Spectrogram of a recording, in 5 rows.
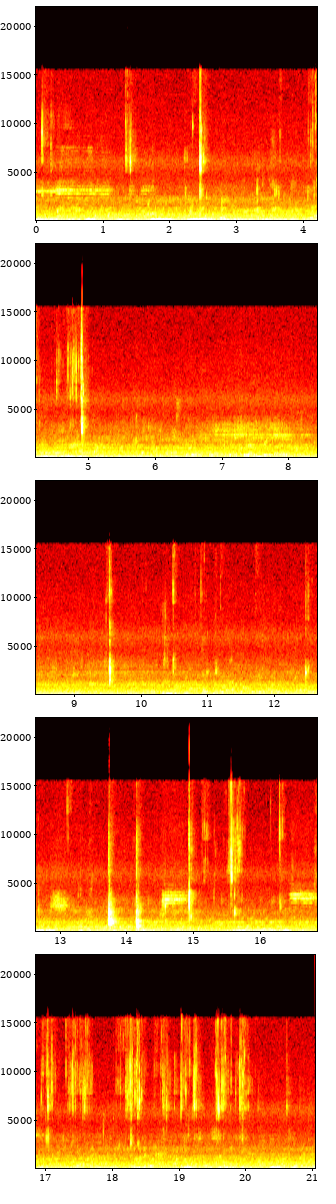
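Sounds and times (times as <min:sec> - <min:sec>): chewing and wet squishing: 0:00.0 - 0:07.6, 0:10.3 - 0:11.4, 0:12.4 - 0:12.9, 0:14.6 - 0:20.8.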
